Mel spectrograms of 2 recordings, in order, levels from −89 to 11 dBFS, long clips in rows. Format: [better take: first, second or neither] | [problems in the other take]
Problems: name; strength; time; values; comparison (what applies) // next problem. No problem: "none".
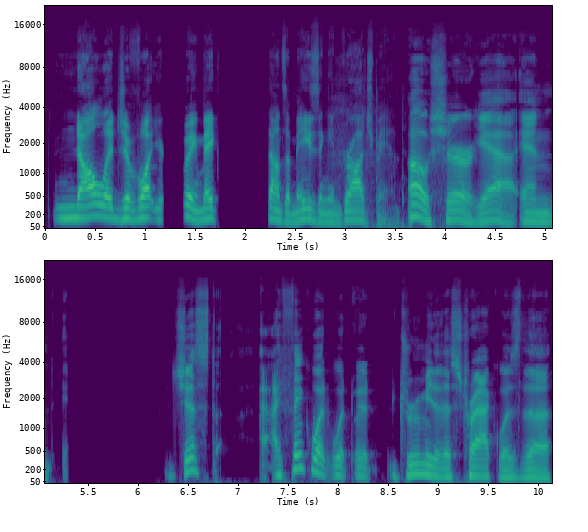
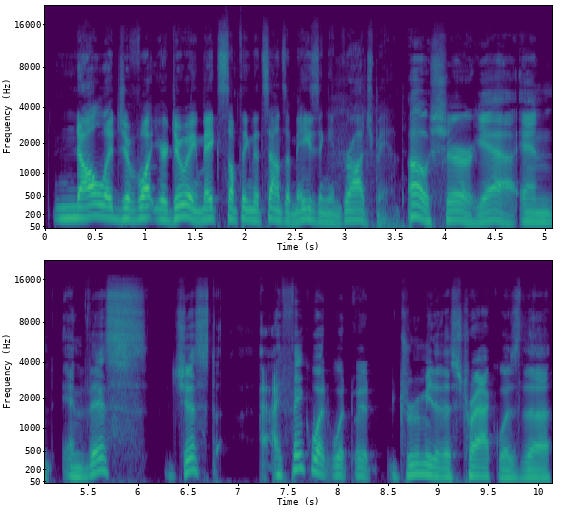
second | audio cutting out; at 1 s, at 1.5 s and at 5.5 s for 1 s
